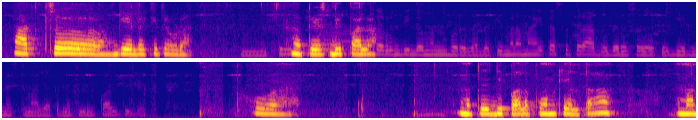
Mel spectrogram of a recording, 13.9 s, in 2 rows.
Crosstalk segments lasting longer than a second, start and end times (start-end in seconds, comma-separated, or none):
2.4-3.7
